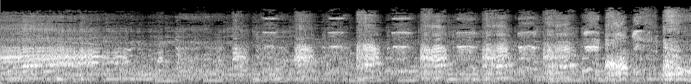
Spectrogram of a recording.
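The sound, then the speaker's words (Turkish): The Hoca's donkey brays at length as the Hoca starts calling out that he has pickles to sell, a loud, rasping series of rhythmic heaving bursts that alternate in pitch and keep going for several seconds, with no talking. “Biraz gittikten sonra yeniden Turşularım var, leziz enfes turşularım var diye bağırmaya yeltenmiş tam ağzını açacakmış ki daha ilk hecesinde eşek yine uzun uzun anırmış.”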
